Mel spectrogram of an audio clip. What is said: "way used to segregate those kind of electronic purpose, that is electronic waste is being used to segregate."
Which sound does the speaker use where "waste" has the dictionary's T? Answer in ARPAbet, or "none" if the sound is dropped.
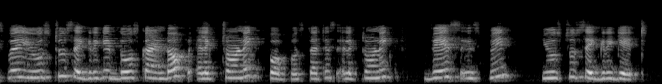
none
